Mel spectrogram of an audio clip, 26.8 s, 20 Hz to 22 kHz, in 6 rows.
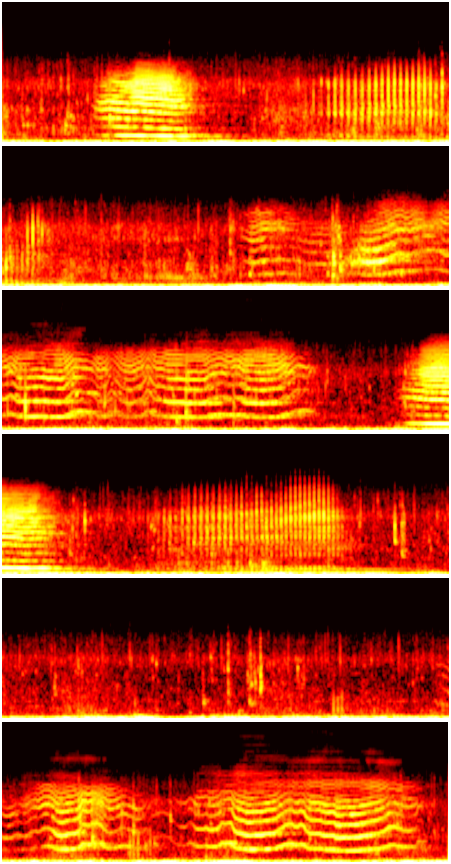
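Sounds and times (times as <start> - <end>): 
low underwater rumble: 0.0 - 26.8
humpback whale calls: 0.9 - 2.4, 5.5 - 12.2, 12.9 - 14.4, 22.2 - 26.8.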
